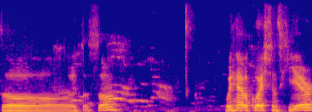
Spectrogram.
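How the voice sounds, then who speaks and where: With a non-native accent, a man talks in a fairly high pitch for a man, his intonation lively. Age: 30s. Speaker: crypto workshop host. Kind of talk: online workshop tutorial. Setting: live online stream. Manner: halting, many hesitations.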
